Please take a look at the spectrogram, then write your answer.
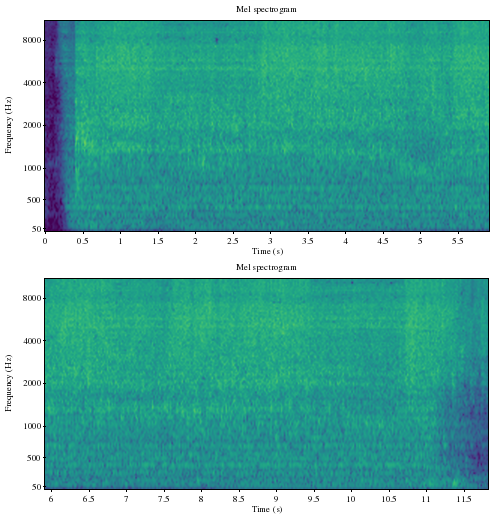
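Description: Water pours steadily and loudly onto a potted staghorn fern for several seconds, a constant splashing rush that stops abruptly at the end.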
